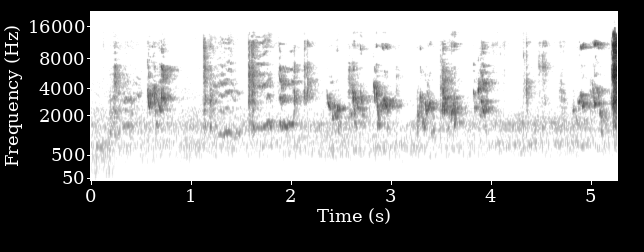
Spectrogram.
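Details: Budgerigar chatter in a quiet room: quick bursts of squeaky, twittering notes at irregular intervals, ending in a sudden harsh squawk.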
